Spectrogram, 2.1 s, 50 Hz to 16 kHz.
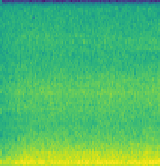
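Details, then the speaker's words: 1994 Renault Espace 2 heater blower motor, tested before reassembly after replacing the heater resistor's thermal fuse; even air rush and steady whine through the speeds with no scraping; all speeds work. "nous replaçons le moto ventilateur ça fait du bruit nous allons faire un test avant de remonter voir si toutes les vies text fonctionne du moto ventilateur"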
